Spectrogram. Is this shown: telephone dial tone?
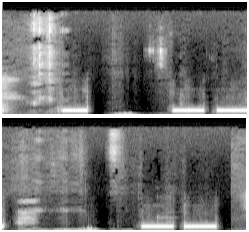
yes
